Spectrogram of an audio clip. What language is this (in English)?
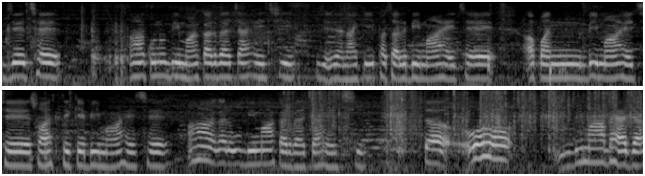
Maithili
